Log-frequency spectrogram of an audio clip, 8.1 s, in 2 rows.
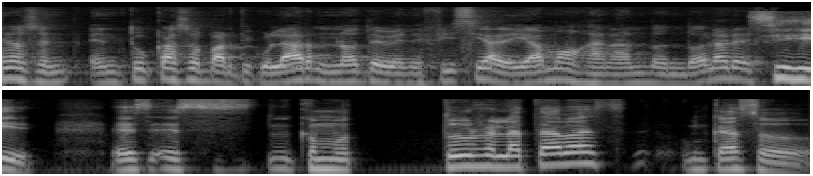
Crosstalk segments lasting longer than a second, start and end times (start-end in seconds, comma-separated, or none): none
